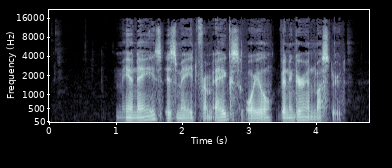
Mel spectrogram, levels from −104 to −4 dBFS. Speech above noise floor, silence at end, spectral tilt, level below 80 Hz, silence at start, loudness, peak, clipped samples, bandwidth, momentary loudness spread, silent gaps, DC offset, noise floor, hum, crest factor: 58 dB; 0.45 s; -2.5 dB/octave; -62 dBFS; 1 s; -21 LUFS; 0 dBFS; under 0.1%; 16.5 kHz; 7 LU; none; under 0.1%; -80 dBFS; none; 24 dB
